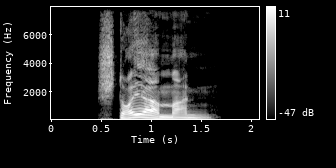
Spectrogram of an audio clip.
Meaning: 1. helmsman (he who is responsible for steering a ship) 2. coxswain
- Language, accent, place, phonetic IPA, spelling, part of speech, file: German, Germany, Berlin, [ˈʃtɔɪ̯ɐˌman], Steuermann, noun, De-Steuermann.ogg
